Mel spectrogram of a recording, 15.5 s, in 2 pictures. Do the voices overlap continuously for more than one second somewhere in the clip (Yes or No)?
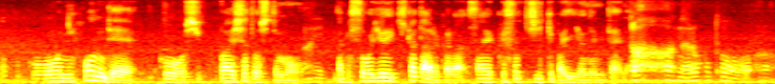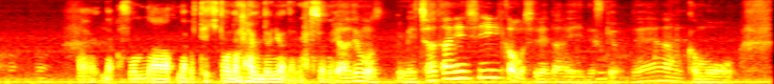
No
